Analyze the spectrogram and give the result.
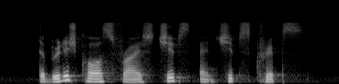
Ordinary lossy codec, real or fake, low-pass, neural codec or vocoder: none; fake; 7.2 kHz; codec, 16 kHz, 0.9 kbps, LongCat-Audio-Codec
